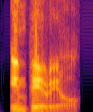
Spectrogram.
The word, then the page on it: imperial: British English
